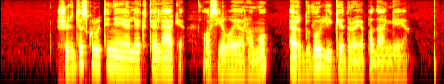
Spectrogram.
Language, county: Lithuanian, Alytus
